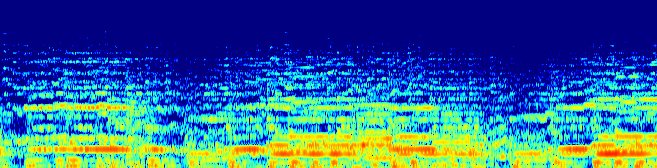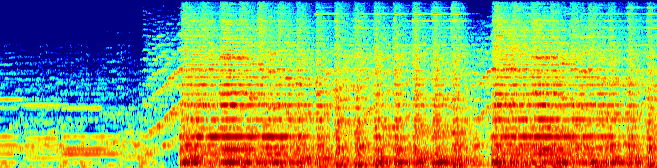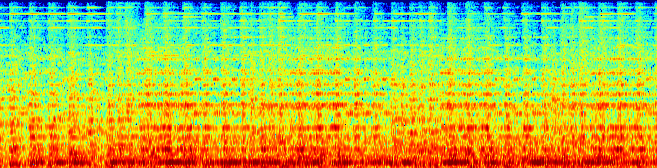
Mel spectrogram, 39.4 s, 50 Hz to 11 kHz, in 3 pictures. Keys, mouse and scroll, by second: 0.1 click, 1.3 click, 4.4 Escape, 5.2 click, 6.5 click, 7.5 click, 8.3 click, 8.8 click, 9.4 s, 10.3 click, 11.5 click, 12.1 click, 13.1 typing, 13.5 Return, 14.8 s, 15.6 click, 16.6 click, 18.3 click, 20.0 click, 21.3 click, 22.7 click, 23.9 click, 24.5 Escape, 26.4 click, 27.7 click, 29.0 click, 30.9 click, 31.4 s, 33.6 click, 34.5 click, 35.5-35.9 typing, 36.1 Return, 37.3 Escape, 37.5 s, 38.7 click.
